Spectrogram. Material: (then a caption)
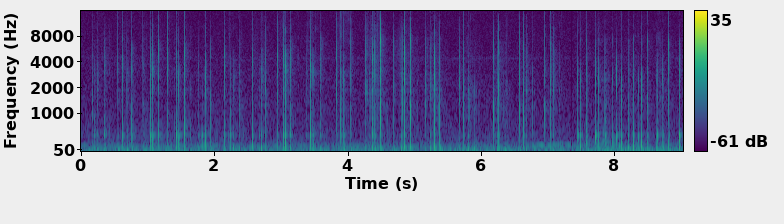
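Paper. Long nails tap and scratch the glossy card cover of a paperback book, a solid stack of paper. A rapid run of sharp, dry clicks with bright edges dies out almost instantly, interspersed with soft scratching, over a steady low hum.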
